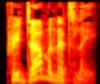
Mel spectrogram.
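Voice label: "predominately", English, British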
